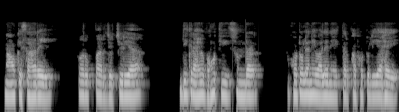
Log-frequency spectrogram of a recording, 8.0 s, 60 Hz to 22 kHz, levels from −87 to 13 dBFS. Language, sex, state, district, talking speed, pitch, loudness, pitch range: Hindi, male, Chhattisgarh, Balrampur, 175 wpm, 140 Hz, -17 LUFS, 135-145 Hz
